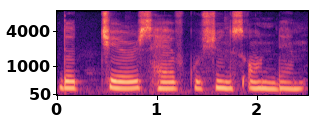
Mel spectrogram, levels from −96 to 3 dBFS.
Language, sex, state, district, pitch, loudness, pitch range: English, female, Assam, Kamrup Metropolitan, 190 Hz, -16 LUFS, 185-195 Hz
